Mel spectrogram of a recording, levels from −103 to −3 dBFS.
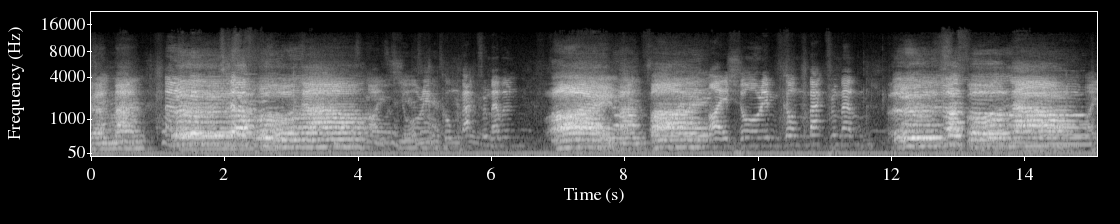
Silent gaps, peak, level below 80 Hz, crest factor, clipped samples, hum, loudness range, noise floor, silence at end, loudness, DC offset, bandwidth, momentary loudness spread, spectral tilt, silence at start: none; -2 dBFS; -48 dBFS; 20 dB; under 0.1%; none; 7 LU; -48 dBFS; 0 s; -19 LUFS; under 0.1%; 12 kHz; 16 LU; -3.5 dB/octave; 0 s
